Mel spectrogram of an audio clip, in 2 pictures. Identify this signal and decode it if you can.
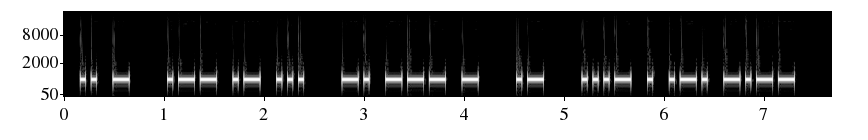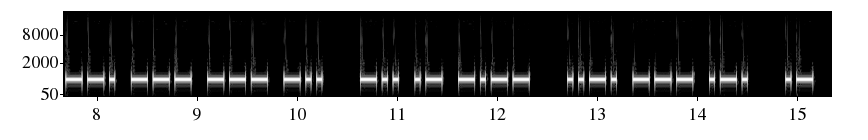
Morse code, heard as a keyed tone, about 22 wpm, 700 Hz. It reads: IT WAS NOT A VERY GOOD DAY FOR A
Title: Sentences from Top 1000 Words - Review Part 6 - 22wpm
